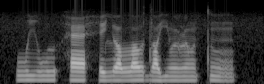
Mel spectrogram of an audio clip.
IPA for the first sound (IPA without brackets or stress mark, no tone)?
w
